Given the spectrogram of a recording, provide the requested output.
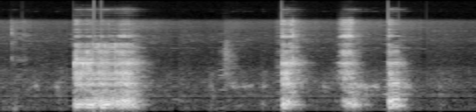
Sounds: Throat clearing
